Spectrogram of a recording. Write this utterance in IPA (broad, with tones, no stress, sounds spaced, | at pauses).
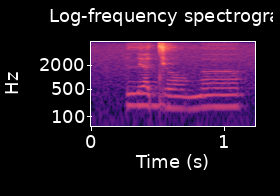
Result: lʲ a˦ dʲ ɔː˨ ŋ ʌː˦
